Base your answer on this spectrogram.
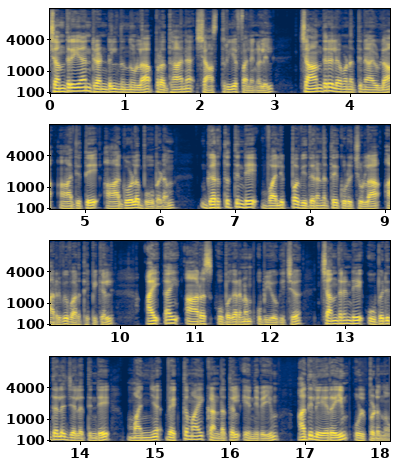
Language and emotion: Malayalam, neutral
